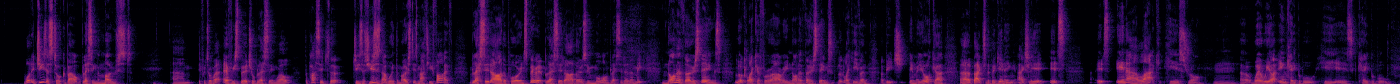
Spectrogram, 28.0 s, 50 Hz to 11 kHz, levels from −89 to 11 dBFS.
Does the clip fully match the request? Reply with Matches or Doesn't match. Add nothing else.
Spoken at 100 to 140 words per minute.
Doesn't match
